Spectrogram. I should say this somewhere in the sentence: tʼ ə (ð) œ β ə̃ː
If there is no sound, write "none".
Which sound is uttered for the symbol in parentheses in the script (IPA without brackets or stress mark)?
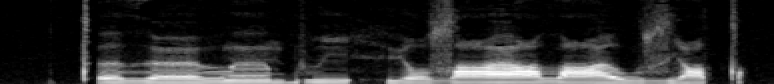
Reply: ð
